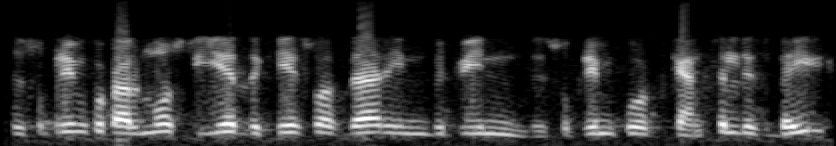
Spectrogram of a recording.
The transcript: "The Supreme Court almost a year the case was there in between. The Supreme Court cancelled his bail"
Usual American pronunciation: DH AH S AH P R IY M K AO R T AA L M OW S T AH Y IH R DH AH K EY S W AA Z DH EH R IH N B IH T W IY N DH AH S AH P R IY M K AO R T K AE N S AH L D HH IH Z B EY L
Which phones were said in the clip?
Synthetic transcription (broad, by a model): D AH S AH P R IY M K AO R T AA L M OW S T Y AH R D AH K EY S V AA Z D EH R IH N B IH T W IY N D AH S AH P R IY M K AO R T K AE N S AH L D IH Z B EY L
